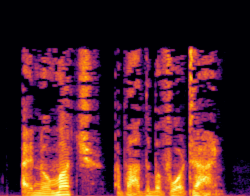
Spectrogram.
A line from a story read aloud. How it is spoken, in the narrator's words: Pet squeaked in a dry, raspy voice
